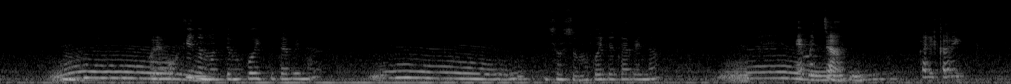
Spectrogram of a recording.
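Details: Wanta, an elderly dog in care who cries out and flails his legs while awake, gives long quavering moans that rise and fall, in three main bouts across ten seconds. A woman's voice and a low indoor hum sit underneath.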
